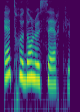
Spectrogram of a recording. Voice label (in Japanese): "être dans le cercle", フランス語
